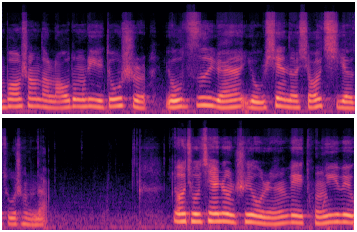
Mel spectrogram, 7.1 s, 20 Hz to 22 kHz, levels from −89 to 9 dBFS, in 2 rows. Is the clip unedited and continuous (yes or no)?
no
